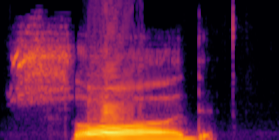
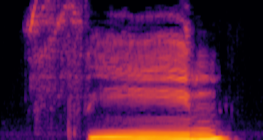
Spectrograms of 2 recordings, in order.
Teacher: And the Sad is thicker than the Seen.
